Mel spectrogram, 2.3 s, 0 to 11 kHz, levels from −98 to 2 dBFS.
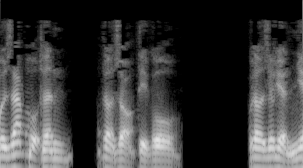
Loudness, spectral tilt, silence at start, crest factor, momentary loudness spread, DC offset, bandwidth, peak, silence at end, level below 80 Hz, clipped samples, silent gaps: -20 LUFS; -8 dB/octave; 0 s; 16 dB; 9 LU; under 0.1%; 7.8 kHz; -2 dBFS; 0 s; -52 dBFS; under 0.1%; 0.56-0.70 s, 1.39-1.84 s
